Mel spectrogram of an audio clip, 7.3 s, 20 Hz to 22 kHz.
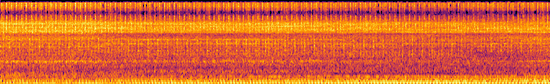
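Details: BMW M30B34 engine at steady idle with a light, fairly regular tick about four per second; owner suspects lifter tick.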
